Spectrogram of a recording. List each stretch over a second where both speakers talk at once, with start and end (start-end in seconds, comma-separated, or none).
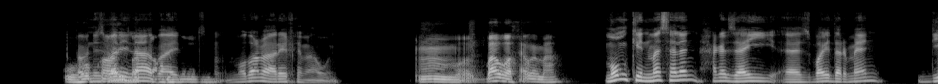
0.8-2.1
